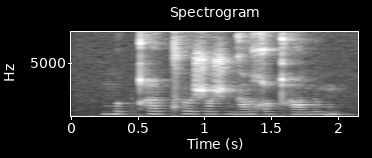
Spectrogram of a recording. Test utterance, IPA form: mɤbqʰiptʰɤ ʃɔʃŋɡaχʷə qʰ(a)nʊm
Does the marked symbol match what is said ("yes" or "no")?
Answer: no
